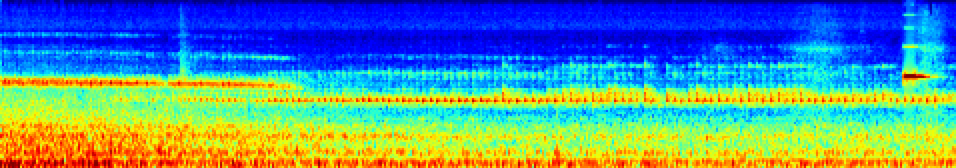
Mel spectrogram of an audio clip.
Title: 에어컨 소음 도대체 어디가 문제인가요 ㅠㅠ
